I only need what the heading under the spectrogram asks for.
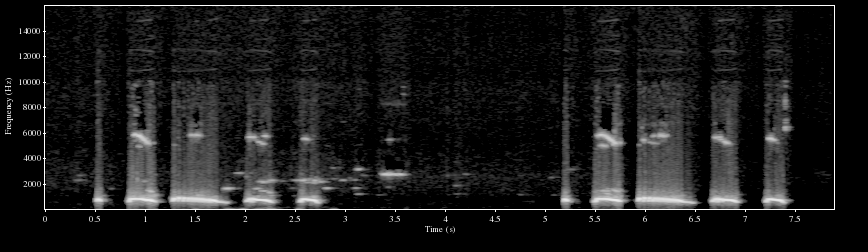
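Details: Captive spotted dove used as a lure bird for trapping, cooing gently in the rút bổi style: two five-note phrases about four seconds apart, each a short clipped note, then mellow slurred coos with a longer drawn-out, falling fourth note.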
